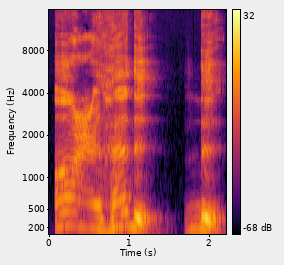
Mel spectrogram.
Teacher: حروف قلقلہ 5 ہیں، قاف، طا، با، جیم، دال۔ یہ حروف جب بھی ساکن ہوں گے تو ان میں قلقلہ کیا جائے گا، یعنی آواز تھوڑا ہلتی ہوئی محسوس ہوگی۔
